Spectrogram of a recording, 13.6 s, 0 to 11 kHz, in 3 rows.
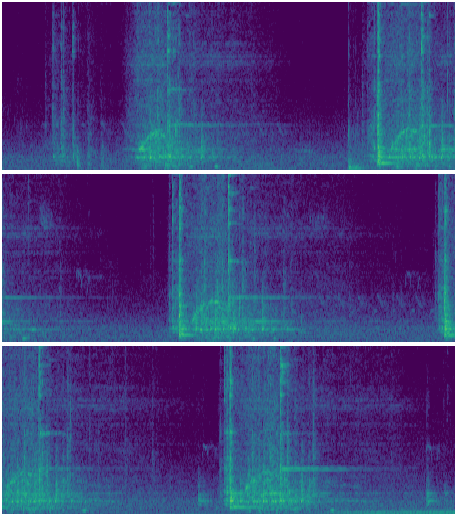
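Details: PowerSmart PS44 3000W generator that sat unused since 2017, compression checked, no primer: five recoil pulls a few seconds apart, each a brief spin-over with no firing; cranks but won't start. Cause unconfirmed.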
